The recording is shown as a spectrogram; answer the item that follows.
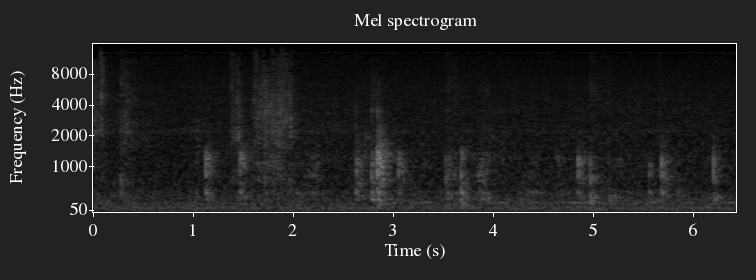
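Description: Spoons scraping and tapping in small cups, with wax paper rustling: a handful of faint, scattered clicks and scrapes.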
